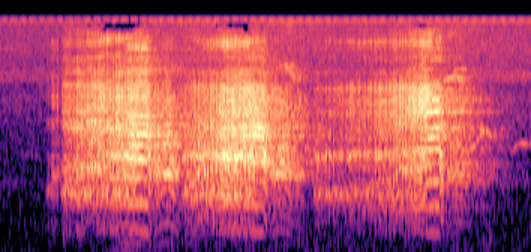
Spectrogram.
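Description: A blue-and-yellow macaw gives harsh, raspy, drawn-out squawks in two or three long bursts over about four seconds, calling out to locate its mate.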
